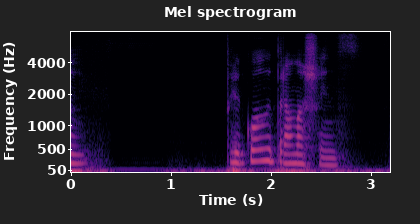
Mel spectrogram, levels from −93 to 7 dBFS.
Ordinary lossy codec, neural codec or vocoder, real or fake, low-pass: none; codec, 16 kHz, about 1 kbps, DyCAST, with the encoder's durations; fake; none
